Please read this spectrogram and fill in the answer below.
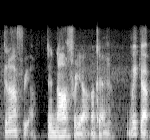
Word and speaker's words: D'Onofrio: How do you pronounce his last name? D'Onofrio.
